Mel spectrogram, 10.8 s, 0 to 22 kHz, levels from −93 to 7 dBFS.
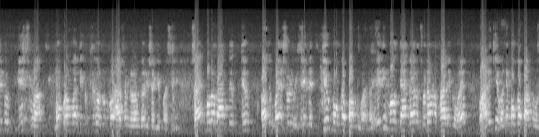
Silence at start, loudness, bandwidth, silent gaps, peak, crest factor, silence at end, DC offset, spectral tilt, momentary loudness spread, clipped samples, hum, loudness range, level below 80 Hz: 0 s; -10 LUFS; 15.5 kHz; none; 0 dBFS; 10 dB; 0 s; under 0.1%; -2 dB/octave; 8 LU; 0.9%; none; 2 LU; -46 dBFS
